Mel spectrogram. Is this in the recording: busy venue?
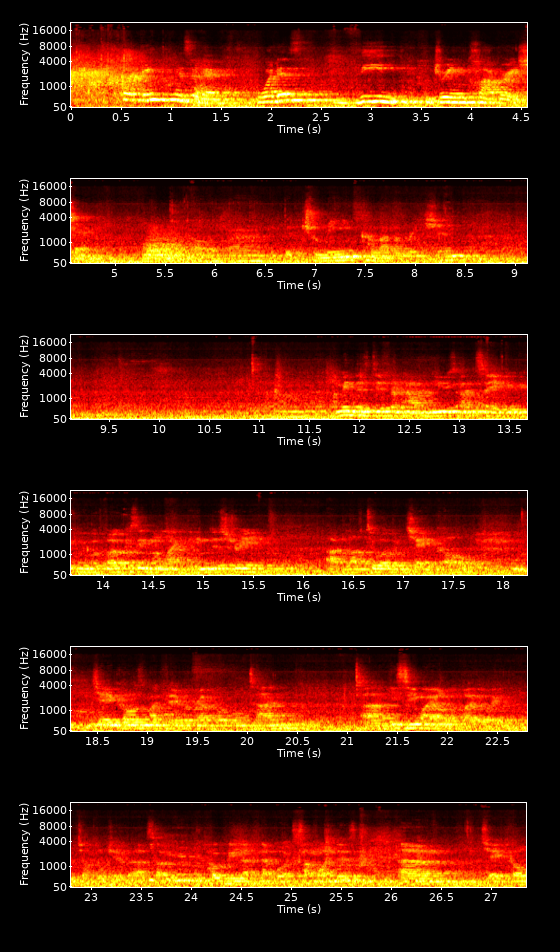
yes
